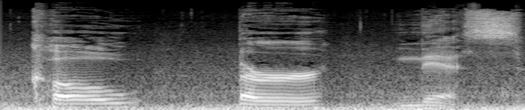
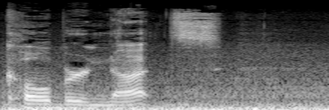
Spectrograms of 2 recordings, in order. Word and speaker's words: Kobernusz: z dot com and how you say it is the u is an i without the z let's see what the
